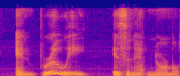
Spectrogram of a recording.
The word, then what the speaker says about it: bruit: It is pronounced bruit. And bruit is an abnormal sound made when blood rushes through a partly blocked blood vessel.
